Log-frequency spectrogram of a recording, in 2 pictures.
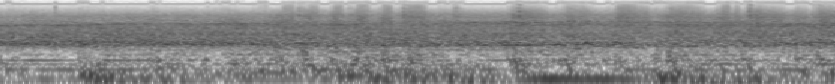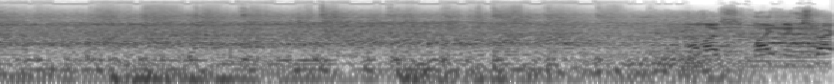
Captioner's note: cheers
